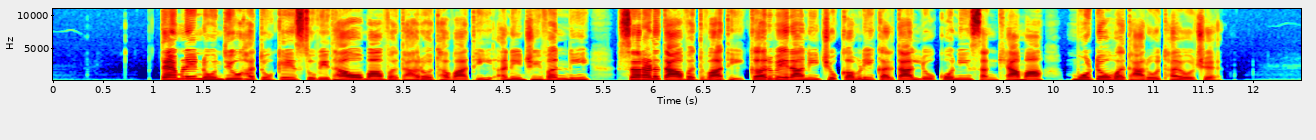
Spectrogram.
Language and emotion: Gujarati, neutral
